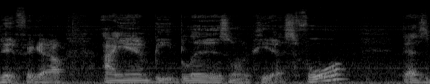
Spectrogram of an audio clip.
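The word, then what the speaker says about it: Beeblizz: figure out i am b blizz on ps4 that's b e e b l i z z notice i didn't say a t in there so b blitz is the incorrect pronouncing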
